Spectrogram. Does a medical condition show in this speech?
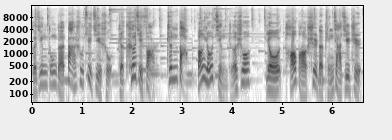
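No.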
